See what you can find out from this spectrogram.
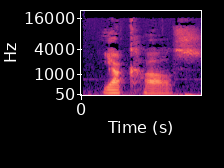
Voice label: "jakhals", Dutch

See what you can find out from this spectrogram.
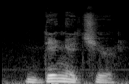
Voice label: "dingetje", Dutch

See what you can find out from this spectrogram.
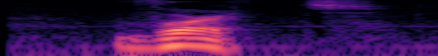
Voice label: "word", Dutch

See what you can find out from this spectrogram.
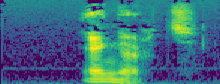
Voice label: "engerd", Dutch

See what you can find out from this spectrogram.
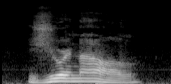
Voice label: "journaal", Dutch

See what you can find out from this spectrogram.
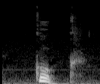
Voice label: "koek", Dutch

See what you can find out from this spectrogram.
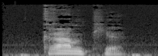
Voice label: "kraampje", Dutch

